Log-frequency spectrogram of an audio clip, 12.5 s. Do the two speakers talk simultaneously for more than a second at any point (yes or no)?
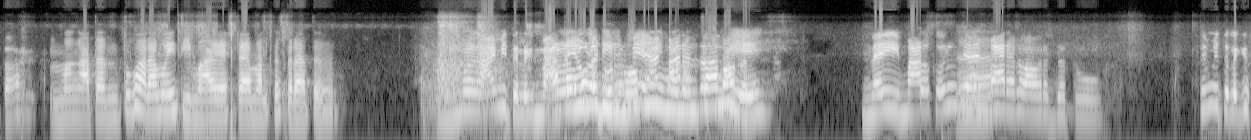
yes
